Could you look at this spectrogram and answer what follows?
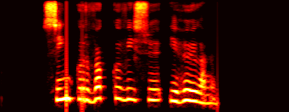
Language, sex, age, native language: Icelandic, female, 40-49, Icelandic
